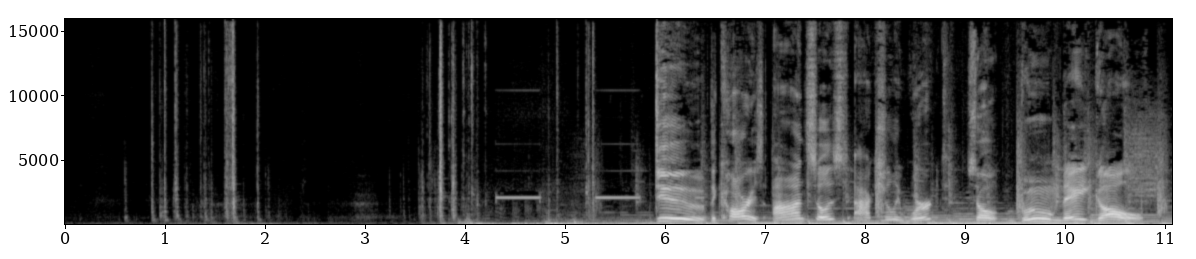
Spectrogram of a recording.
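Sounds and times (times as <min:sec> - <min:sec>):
car engine starting and idling: 0:03.5 - 0:08.0
short beeps: 0:04.3 - 0:05.8.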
